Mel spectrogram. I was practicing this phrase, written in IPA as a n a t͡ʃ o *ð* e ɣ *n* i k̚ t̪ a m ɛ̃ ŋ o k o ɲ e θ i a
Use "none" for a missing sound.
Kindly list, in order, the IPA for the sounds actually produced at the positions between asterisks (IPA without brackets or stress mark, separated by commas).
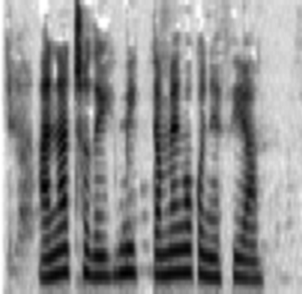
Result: ð, m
